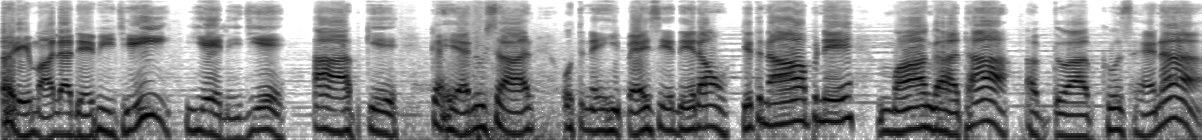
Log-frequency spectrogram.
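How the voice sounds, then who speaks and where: With clear music in the background, a man puts on a cartoonish character voice, fairly high in pitch, at a very slow pace. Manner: commanding, callous.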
